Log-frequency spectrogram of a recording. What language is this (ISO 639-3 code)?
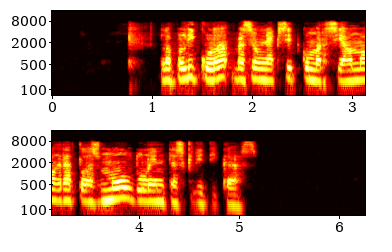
cat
